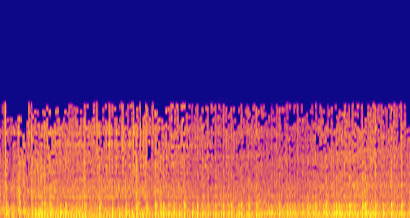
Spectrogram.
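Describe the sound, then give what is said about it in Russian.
A small motorcycle engine, taken from a Voskhod or Minsk motorcycle and fitted with a chain drive, powers a homemade trolley on a narrow-gauge railway at Frantsevo; it runs steadily and loudly, its buzzing rattle continuous throughout with no voices. “Снимали двигателя и ставили на эти дрезины.”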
